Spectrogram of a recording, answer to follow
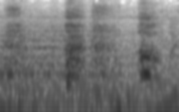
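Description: A woman gasping twice in fright, sharp breaths about a second apart, over a low droning music score.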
